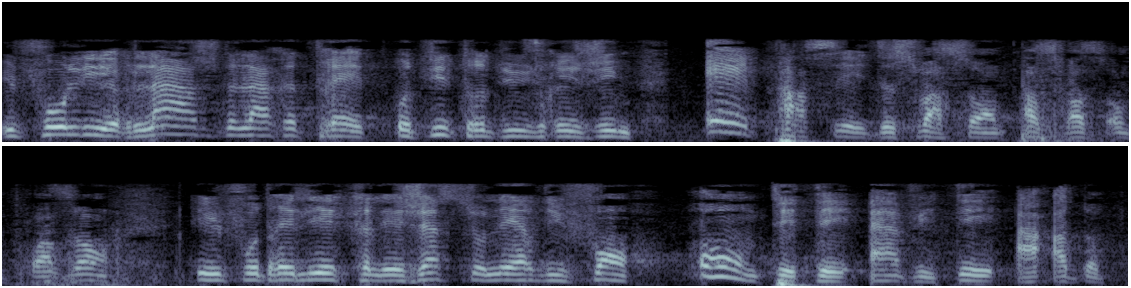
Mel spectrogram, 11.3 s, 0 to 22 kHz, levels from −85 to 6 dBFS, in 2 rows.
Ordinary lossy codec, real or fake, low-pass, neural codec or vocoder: AAC, 32 kbps; fake; 7.2 kHz; vocoder, 22.05 kHz, 80 mel bands, Vocos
